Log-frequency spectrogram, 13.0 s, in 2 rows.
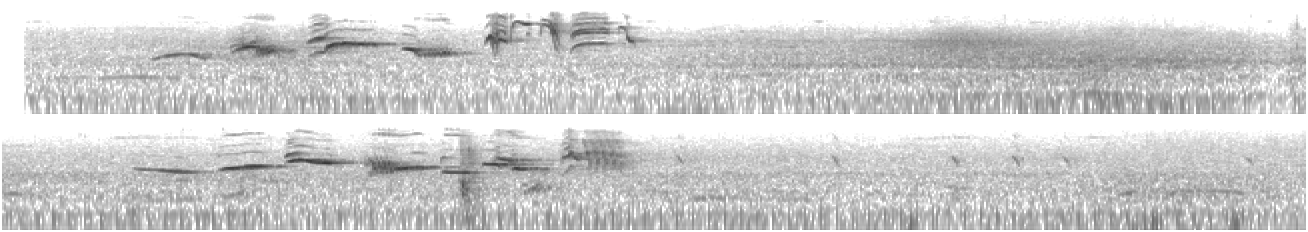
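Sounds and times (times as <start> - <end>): songbird whistled notes: 0.8 - 3.2, 7.2 - 9.7.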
